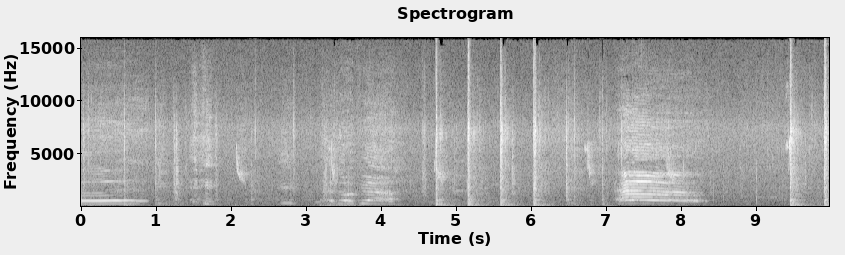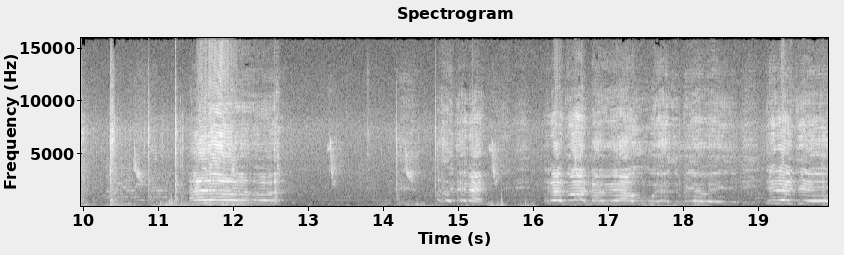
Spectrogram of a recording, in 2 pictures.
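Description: A young man speaks loudly and with animation nearby, his voice rising and wailing.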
